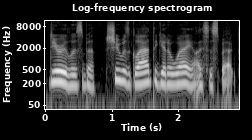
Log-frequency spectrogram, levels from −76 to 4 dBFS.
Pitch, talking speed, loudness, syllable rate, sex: 195 Hz, 205 wpm, -18 LUFS, 5.7 syllables/s, female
